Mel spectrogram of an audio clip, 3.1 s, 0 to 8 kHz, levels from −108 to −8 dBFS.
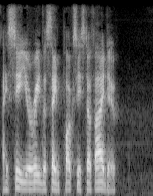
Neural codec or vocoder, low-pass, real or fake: none; 7.2 kHz; real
